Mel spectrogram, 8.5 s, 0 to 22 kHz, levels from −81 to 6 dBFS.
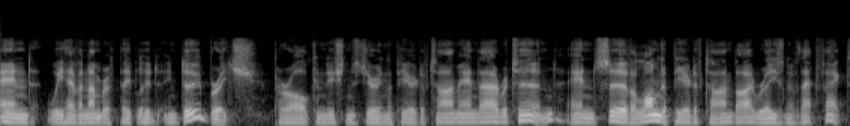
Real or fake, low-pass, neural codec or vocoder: real; 7.2 kHz; none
